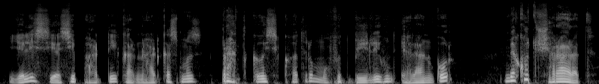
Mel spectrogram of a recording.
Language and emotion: Kashmiri, angry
